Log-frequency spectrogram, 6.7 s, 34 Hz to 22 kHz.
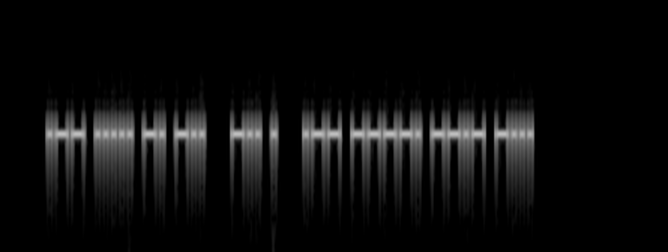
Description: Morse code, heard as a keyed tone, about 30 wpm, 700 Hz. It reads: W5ND DE W9QB
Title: USA Callsign DE Callsign - 4 Characters - 30wpm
